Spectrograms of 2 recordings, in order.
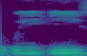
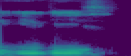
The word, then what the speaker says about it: Uyghurs: Sorry, I think it's pronounced like the Uyghurs or the Yugis.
